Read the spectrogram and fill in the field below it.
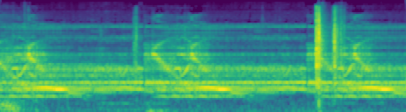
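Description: A Kamen Rider Ghost Driver toy transformation belt emits a looping electronic standby tune with warbling synth tones and a couple of sharp clicks, fairly quiet and repetitive.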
